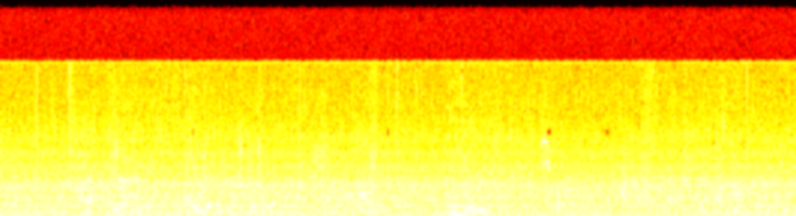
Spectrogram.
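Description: Indistinct chatter of a group of people standing outdoors over a steady low hum.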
